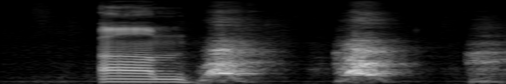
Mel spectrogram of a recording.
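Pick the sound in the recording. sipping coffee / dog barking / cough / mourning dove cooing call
dog barking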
